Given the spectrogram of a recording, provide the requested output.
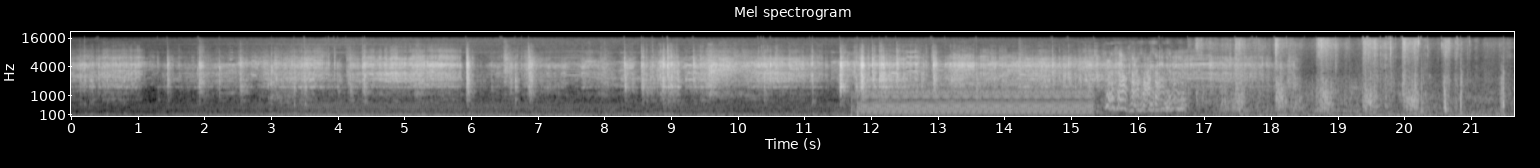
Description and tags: Caçadors de sons - Chuky
A workshop in which we are introduced to some tools and methodologies of Sound art from the practice of field recording. The sounds have been recorded with portable recorders, some of them using special microphones such as contact and electromagnetic; the soundtrack has been edited in Audacity.
Cacadors-de-sons, Fundacio-Joan-Miro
